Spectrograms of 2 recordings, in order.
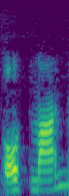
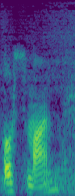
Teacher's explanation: originally in Arabic, it's Othman, which is with a TH sound. But Turkish people can't pronounce TH, so they say S instead. So his name was Osman.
